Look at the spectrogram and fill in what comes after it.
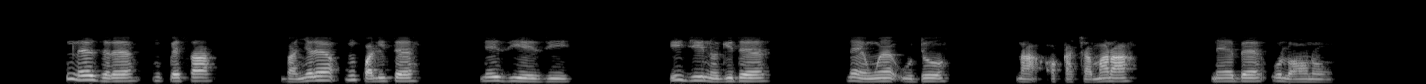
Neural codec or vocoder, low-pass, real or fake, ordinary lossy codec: none; 3.6 kHz; real; none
